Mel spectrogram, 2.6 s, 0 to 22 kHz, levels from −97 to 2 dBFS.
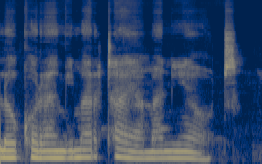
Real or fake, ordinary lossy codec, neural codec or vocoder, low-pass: fake; none; codec, 44.1 kHz, 7.8 kbps, Pupu-Codec; none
